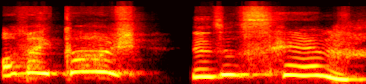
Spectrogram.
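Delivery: high-pitched, excited, thrilled gasp. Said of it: "I was like".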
